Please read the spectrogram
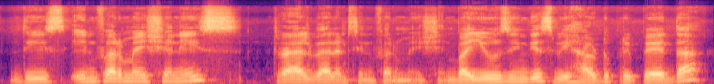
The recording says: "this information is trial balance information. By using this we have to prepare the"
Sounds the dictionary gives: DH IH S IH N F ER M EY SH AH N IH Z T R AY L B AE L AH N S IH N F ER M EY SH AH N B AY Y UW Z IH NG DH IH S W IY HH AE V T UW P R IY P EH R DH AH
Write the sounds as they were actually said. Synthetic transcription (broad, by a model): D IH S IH N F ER M EY SH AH N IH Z T R AY L B AE L AH N S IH N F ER M EY SH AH N B AY Y UW Z IH NG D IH S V IY HH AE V T UW P R IY P EH R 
